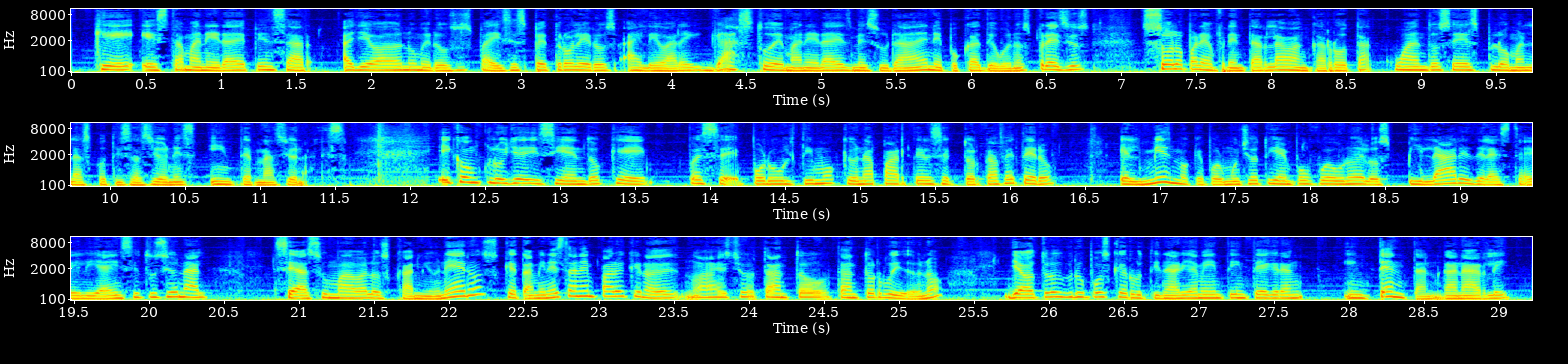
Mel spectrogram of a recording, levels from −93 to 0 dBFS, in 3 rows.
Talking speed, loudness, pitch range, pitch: 190 wpm, -24 LUFS, 145-185 Hz, 165 Hz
